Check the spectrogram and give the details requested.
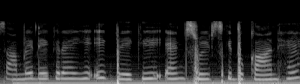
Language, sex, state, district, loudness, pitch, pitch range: Hindi, female, Bihar, Vaishali, -25 LUFS, 260 Hz, 235-265 Hz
